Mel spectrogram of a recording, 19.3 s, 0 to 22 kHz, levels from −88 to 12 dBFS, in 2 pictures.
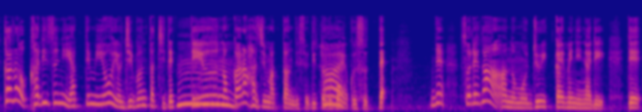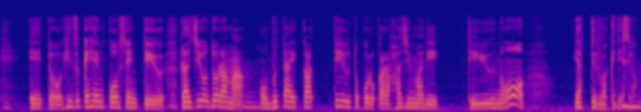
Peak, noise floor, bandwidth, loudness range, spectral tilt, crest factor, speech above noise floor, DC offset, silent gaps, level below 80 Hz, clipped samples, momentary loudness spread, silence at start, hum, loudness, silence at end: -8 dBFS; -61 dBFS; 12.5 kHz; 4 LU; -4.5 dB/octave; 22 dB; 32 dB; under 0.1%; none; -72 dBFS; under 0.1%; 8 LU; 0.05 s; none; -29 LUFS; 0 s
